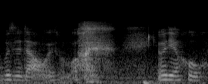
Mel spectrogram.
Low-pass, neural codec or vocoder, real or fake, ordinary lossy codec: none; none; real; none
